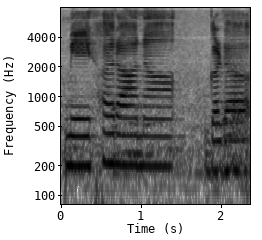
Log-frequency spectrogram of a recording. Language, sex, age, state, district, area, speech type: Sanskrit, female, 18-30, Kerala, Thrissur, urban, spontaneous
